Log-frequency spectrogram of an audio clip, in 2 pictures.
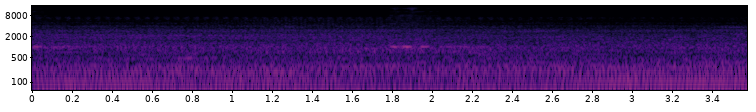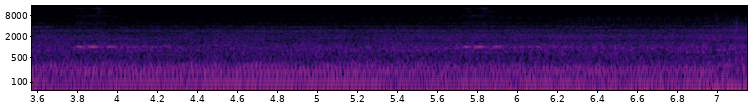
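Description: A motorcycle engine idles with a steady low hum.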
